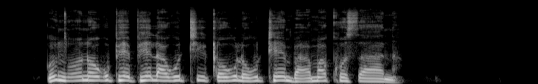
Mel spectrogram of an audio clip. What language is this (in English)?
North Ndebele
